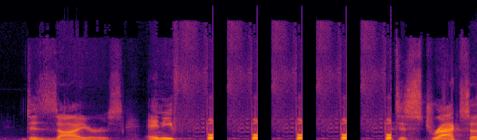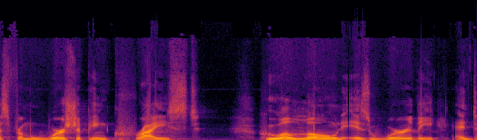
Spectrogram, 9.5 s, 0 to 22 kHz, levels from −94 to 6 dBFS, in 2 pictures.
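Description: At 2.13 s, after "desires any", a stutter with silent gaps runs to 3.92 s. A 298 ms fragment repeats four times, each followed by 148 ms of digital silence, on a steady 445 ms cycle. A stalled stream likely replayed its last buffer, and the speech before "distracts us from worshiping" is lost.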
